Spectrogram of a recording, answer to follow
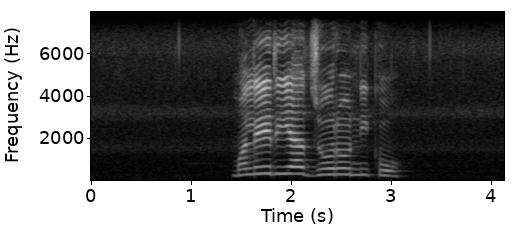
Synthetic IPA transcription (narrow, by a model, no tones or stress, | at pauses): mʌleɾijad͡zoɾoniko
